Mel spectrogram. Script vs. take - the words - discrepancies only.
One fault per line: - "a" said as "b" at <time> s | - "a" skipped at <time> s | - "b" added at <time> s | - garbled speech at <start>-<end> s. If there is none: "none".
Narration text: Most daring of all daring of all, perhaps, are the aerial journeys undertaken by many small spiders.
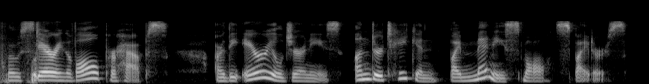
- "daring of all" skipped at 1.0 s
